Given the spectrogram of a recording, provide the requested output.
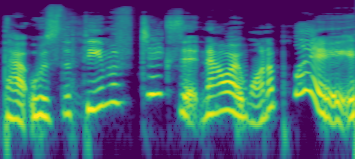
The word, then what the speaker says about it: Dixit: Dixit, or DC, if you're pronouncing it the French way. – DC? – But it's D-I-X-I-T, and it's a bit, it combines the ideas of like a Pictionary-ish style thing, but with apples to apples.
